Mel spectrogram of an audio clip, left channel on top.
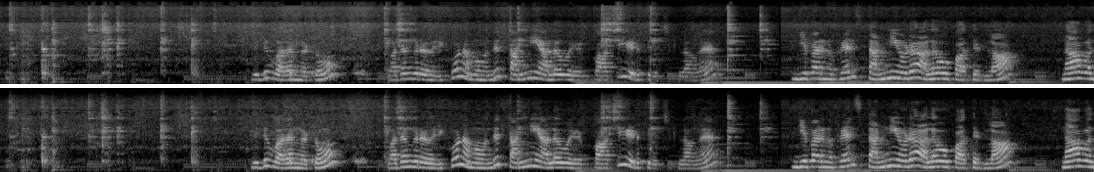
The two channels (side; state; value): both; normal; correlation 0.49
